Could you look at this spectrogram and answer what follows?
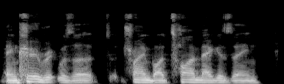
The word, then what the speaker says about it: Kubrick: Kubrick, pronounced Kubrick, born July Kubrick.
